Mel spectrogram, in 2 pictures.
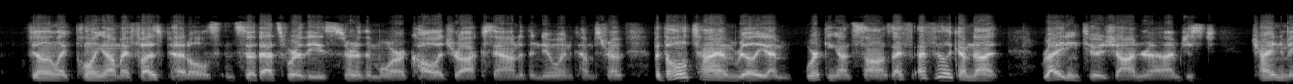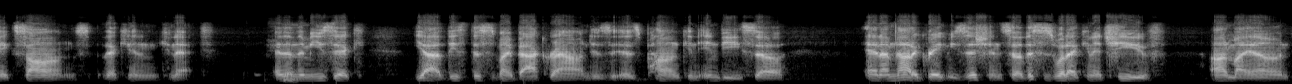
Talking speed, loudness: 200 wpm, -16 LUFS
